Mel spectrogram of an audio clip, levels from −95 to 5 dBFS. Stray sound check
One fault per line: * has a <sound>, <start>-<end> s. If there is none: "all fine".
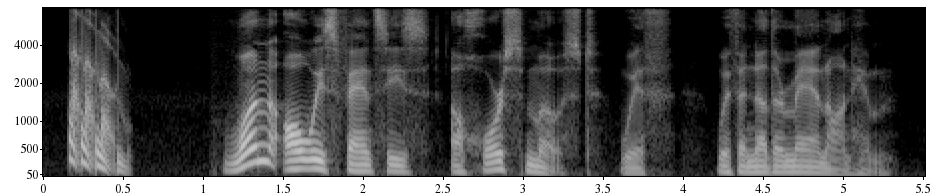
* has a chirp, 0.2-0.6 s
